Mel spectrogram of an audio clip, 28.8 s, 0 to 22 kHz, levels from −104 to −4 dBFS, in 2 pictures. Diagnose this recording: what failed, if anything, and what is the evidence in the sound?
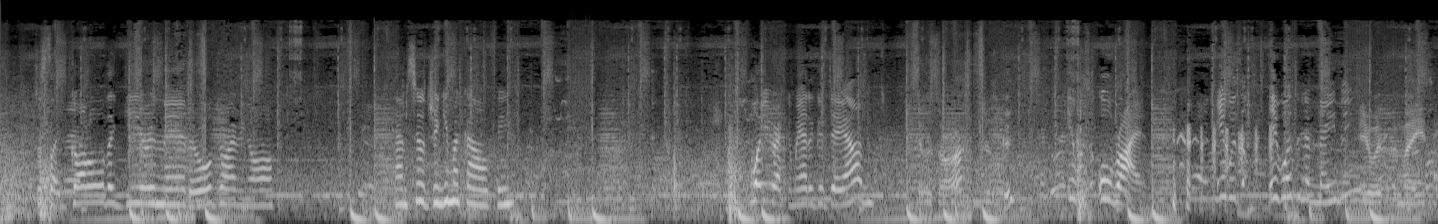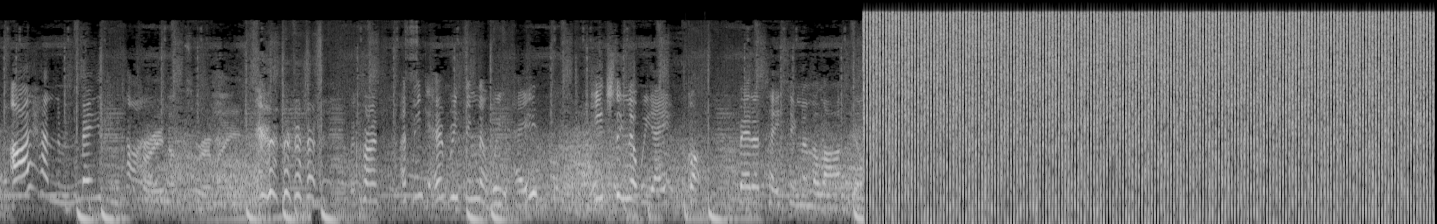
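A compressed stream played as audio fails at the playback stage, on the digital output link. From 23.01 s to the end at 28.76 s, the sound is replaced by very loud, chattering static. The chatter repeats 31.25 times a second. Each burst lasts about 9.3 ms, followed by silence. That pattern fits AC-3 frames, likely a 448 kbps stream, sent as raw samples. The receiver never decoded them, so the coded data itself was heard as noise.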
